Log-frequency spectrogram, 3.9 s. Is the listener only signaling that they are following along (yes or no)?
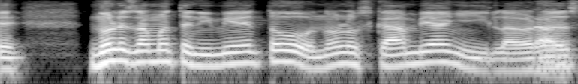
yes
